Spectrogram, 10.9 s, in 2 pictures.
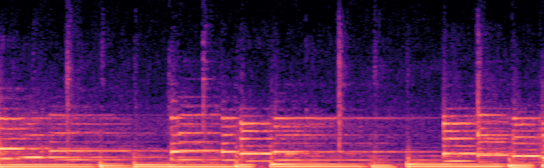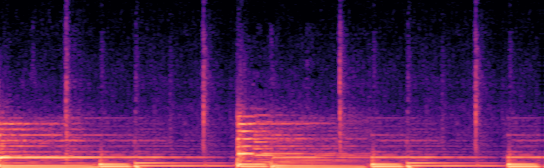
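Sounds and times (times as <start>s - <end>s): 
guitar loops: 0.0s - 10.8s.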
